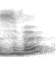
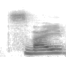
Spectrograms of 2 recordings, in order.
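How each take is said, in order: First: The word begins with a plain 'z' sound. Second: The word begins with a 'tsv' sound. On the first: The speaker calls it wrong. "ne pas dire zve, comme on aurait tendance peut-être à le dire à la française" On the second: The speaker calls it right. "vous accumulez le T, le S et le V"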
